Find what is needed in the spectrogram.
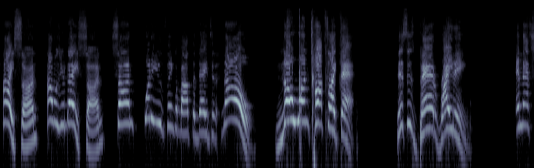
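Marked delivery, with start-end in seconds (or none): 0.1-4.4 stilted, formal dad talking to his son; a hint of a stiff, overly formal father; mock stiff parent. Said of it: "For those of y'all that got kids". 4.4-7.1 high, loud, slow exasperation; No, no one talks like that, fed up; stressed NO, slow and loud; exasperated outburst. Real, not acted. Ranting about bad writing.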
